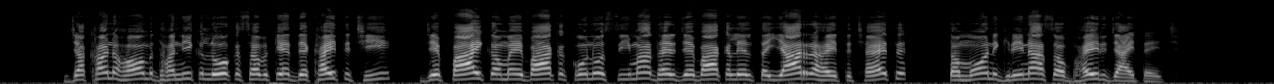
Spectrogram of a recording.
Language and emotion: Maithili, disgusted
